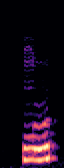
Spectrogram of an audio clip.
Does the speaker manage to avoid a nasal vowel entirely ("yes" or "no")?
yes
